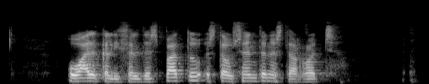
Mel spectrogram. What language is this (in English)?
Galician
